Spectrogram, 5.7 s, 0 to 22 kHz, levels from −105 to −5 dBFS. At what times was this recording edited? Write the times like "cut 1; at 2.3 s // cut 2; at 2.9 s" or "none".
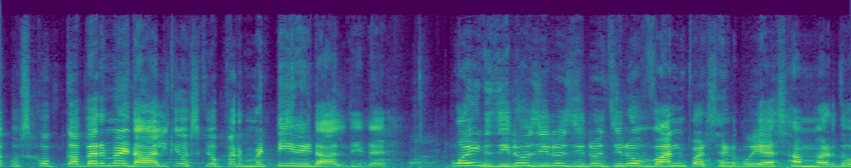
cut 1; at 2.9 s

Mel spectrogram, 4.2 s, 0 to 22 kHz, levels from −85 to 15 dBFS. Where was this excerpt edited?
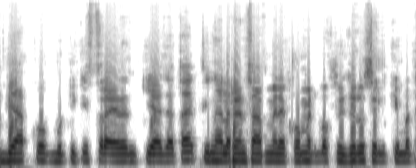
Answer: cut 1; at 2.3 s

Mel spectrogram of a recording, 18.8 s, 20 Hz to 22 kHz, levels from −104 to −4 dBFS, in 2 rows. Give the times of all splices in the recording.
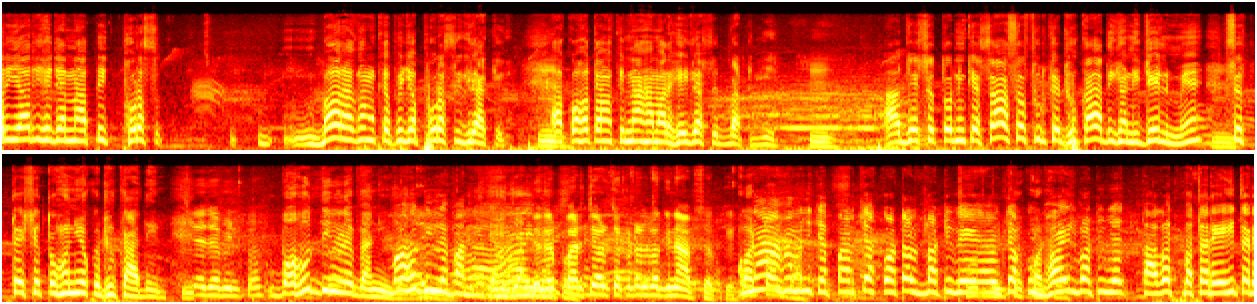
cut 1; at 10.8 s

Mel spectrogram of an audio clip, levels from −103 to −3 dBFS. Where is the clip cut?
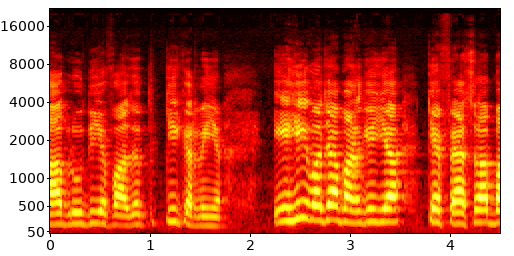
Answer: none

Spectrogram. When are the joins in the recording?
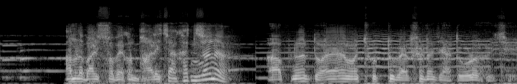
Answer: cut 1; at 2.5 s

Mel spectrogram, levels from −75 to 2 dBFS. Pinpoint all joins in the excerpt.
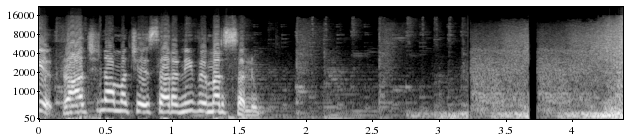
cut 1; at 1.8 s // cut 2; at 3.6 s

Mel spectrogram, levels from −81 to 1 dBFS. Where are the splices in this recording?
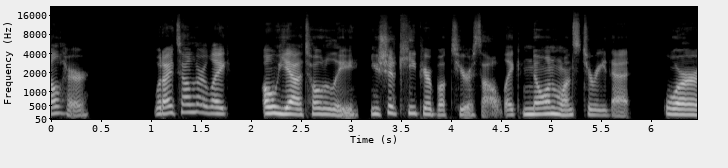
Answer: none

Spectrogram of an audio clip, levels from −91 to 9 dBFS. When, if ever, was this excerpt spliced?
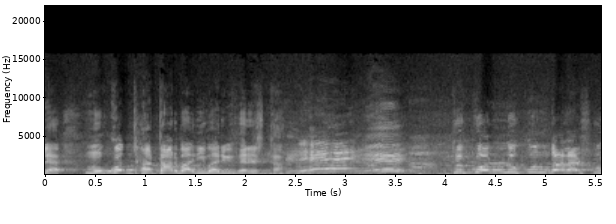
none

